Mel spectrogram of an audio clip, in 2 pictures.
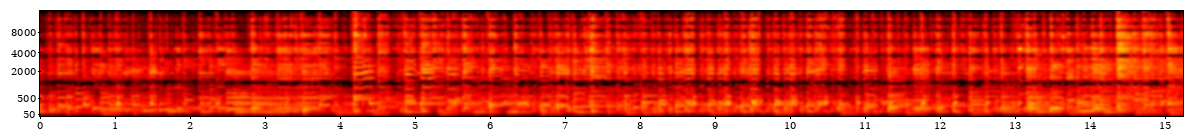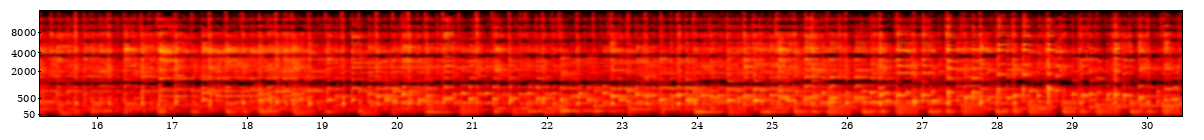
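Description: Acoustic bluegrass string band playing an instrumental live, banjo and guitar picking quick runs over a walking bass line.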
